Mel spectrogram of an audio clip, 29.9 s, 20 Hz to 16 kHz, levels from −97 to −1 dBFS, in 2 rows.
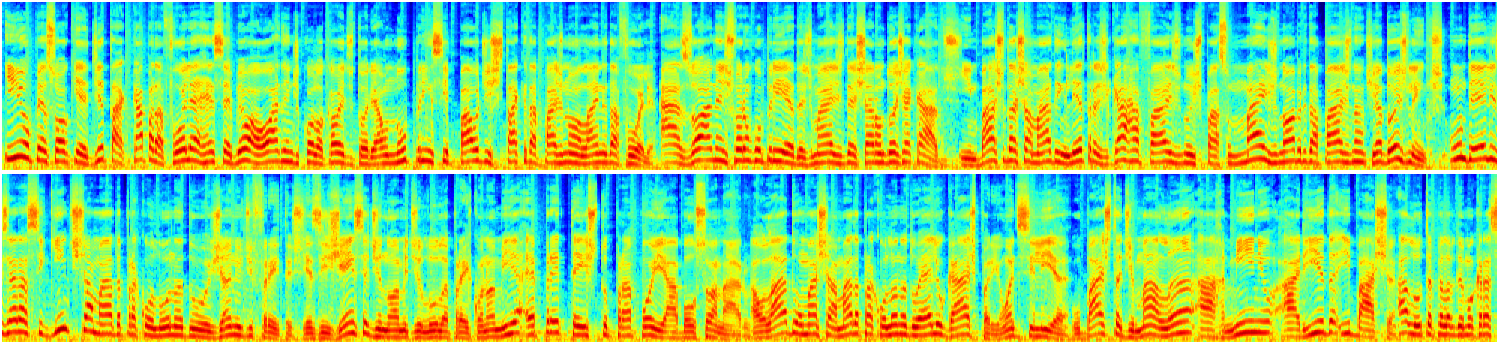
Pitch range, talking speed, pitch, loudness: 170-225 Hz, 195 wpm, 200 Hz, -11 LUFS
